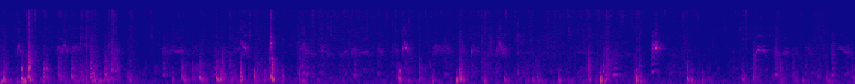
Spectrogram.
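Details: Ducklings in a brooder on a farm, eating lettuce and peas as a snack; short high peeps come in scattered bursts over steady pecking and pattering of feeding.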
